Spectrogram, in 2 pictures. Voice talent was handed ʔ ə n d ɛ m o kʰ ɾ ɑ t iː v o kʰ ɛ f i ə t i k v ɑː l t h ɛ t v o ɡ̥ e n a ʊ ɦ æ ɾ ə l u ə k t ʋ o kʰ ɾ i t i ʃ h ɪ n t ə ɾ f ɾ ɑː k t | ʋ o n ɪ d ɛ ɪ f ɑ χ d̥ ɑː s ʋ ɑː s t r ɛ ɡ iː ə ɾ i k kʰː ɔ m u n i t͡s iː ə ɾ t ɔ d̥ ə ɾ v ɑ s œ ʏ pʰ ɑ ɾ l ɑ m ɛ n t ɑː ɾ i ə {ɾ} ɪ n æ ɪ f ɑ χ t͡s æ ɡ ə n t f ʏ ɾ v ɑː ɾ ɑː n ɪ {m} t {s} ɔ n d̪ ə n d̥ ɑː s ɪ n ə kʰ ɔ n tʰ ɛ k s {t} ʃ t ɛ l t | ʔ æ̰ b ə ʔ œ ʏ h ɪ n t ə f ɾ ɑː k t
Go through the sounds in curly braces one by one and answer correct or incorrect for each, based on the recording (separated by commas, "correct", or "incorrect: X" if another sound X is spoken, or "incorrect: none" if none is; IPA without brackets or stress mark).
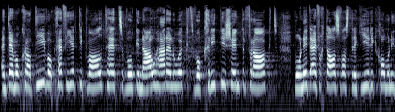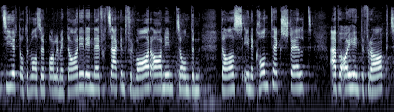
correct, correct, correct, correct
